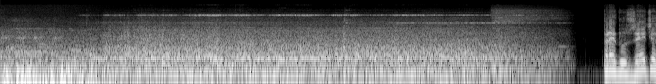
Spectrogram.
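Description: Train carriages clatter and squeal past close by.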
